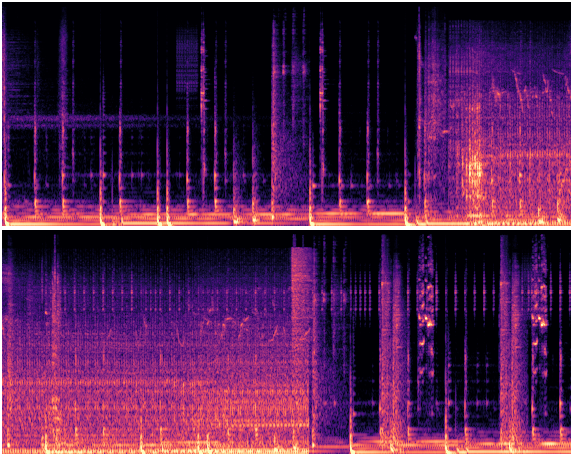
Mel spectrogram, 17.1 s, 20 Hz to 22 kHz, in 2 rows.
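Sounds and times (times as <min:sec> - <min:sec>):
engine knocks: 0:06.2 - 0:13.2
engine running with fast pulse: 0:06.2 - 0:14.5.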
